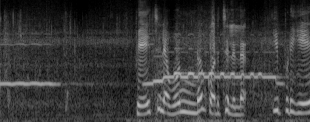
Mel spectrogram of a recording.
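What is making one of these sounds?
A duck splashes in water.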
